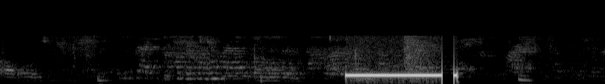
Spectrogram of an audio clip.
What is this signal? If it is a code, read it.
Ringback tone (Europe, 425 Hz), with speech.
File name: out- -2004- - - .2313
